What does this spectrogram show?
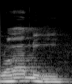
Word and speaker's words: Ramy: Now, Ramy always wants me to let you know that his name Ramy rhymes with sexy.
